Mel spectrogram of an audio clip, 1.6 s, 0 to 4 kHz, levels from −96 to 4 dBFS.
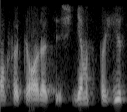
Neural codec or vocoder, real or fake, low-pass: none; real; 3.6 kHz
